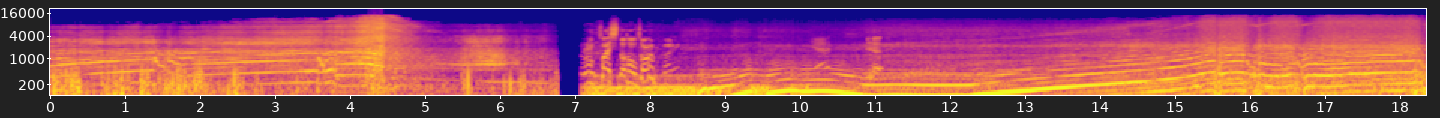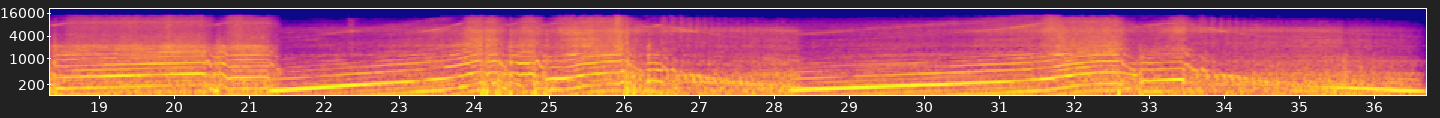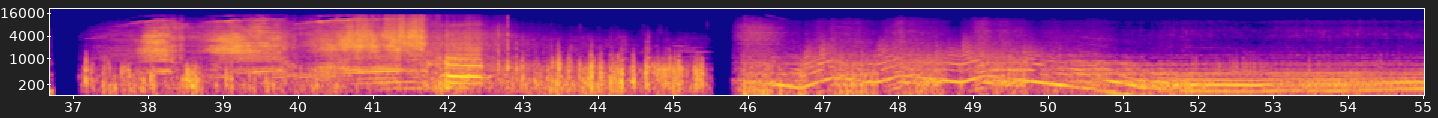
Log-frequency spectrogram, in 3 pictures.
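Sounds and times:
distant car engine: 0.0 - 43.2
car engine accelerating hard: 7.4 - 36.7, 37.7 - 42.6.

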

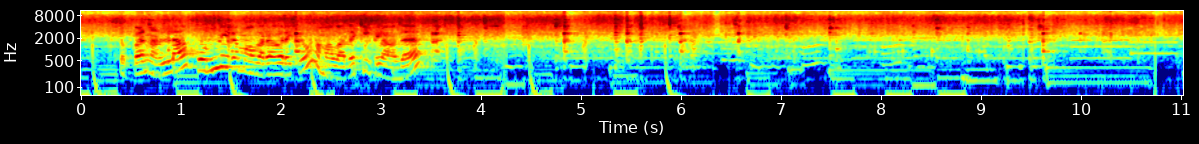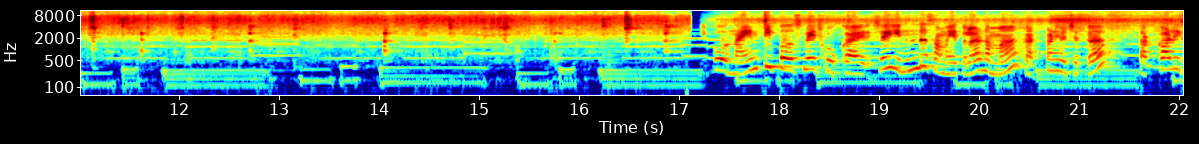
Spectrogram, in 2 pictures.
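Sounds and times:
onions sizzling in oil: 0.0 - 22.0
metal spatula scraping pot: 0.7 - 17.1.

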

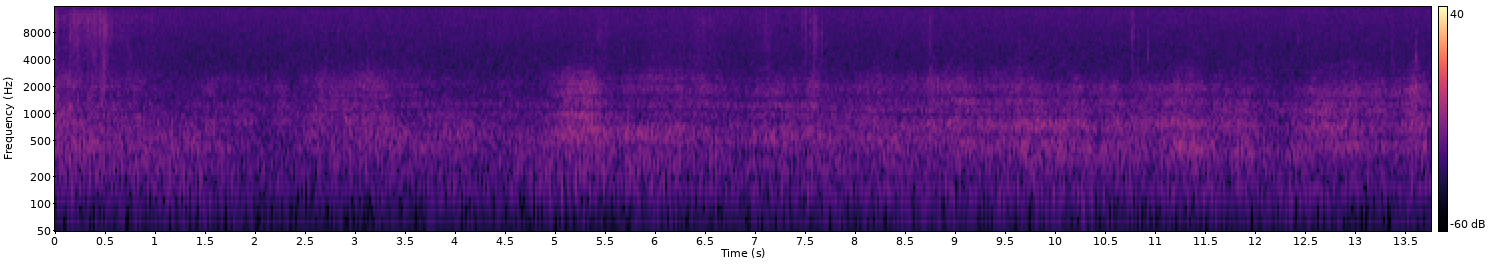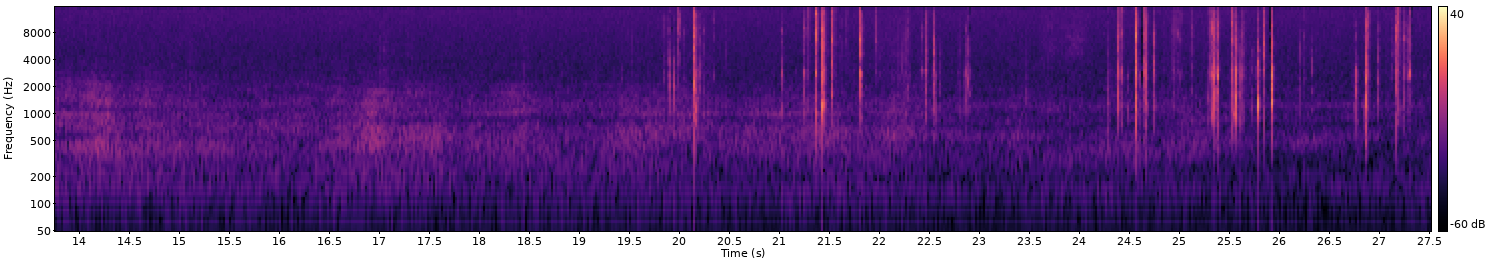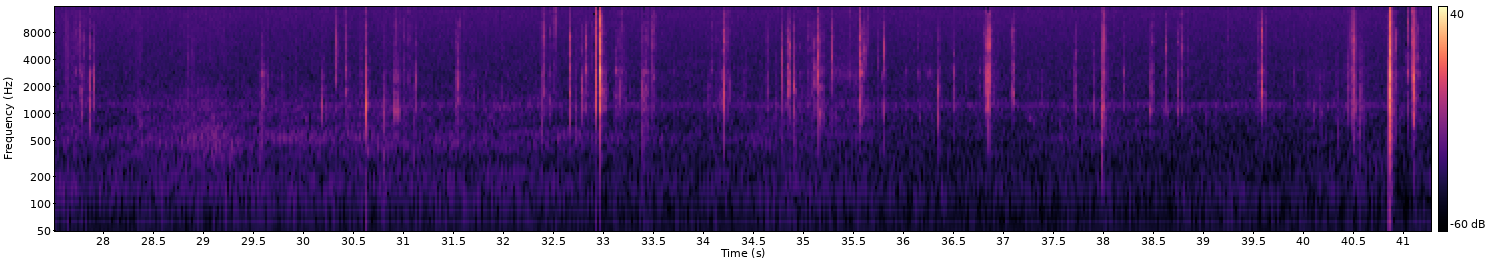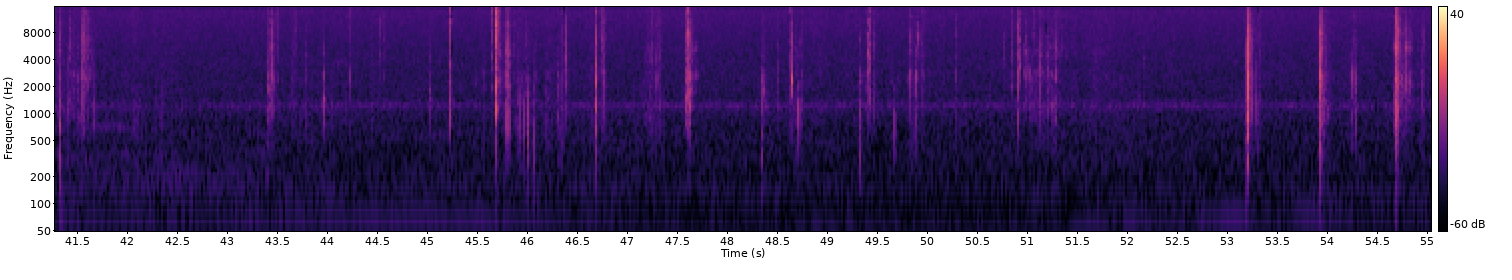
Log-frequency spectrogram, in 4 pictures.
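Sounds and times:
toy car cracking underfoot: 19.7 - 41.8, 43.4 - 44.0, 45.1 - 51.4, 53.2 - 55.0.

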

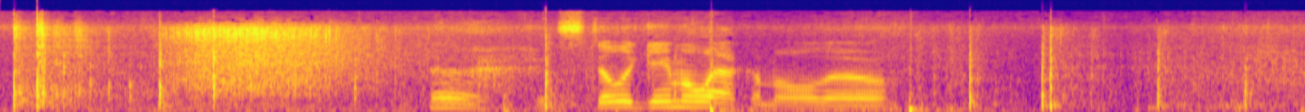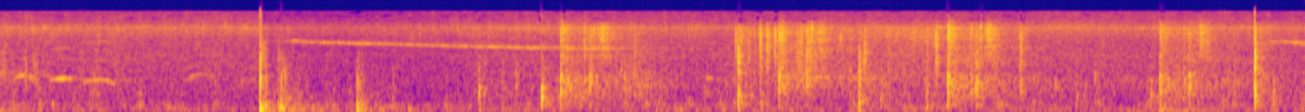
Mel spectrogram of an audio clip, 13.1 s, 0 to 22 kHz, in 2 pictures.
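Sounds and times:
distant fireworks bangs: 0.0 - 13.0
falling whistle: 6.5 - 9.5.

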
